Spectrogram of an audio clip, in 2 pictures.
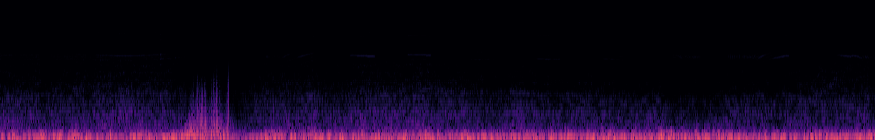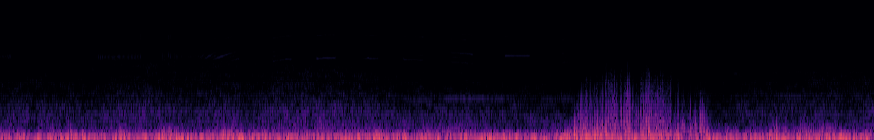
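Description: Airflow rushing over the microphone in flight under a paraglider, with a run of short, high pitched beeps of uneven spacing over it, typical of a variometer signalling lift. A brief louder noise comes about a second and a half in and again near the end.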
